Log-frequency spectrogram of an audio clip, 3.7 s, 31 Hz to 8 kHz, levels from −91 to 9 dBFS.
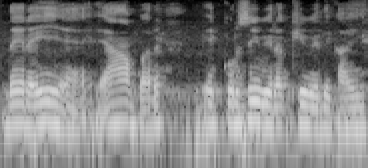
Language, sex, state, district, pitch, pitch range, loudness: Hindi, male, Haryana, Rohtak, 130 Hz, 120-135 Hz, -14 LUFS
